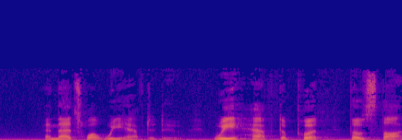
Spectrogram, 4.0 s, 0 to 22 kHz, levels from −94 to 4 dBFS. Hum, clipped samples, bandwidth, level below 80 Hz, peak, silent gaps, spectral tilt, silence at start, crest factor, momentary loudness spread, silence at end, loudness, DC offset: none; under 0.1%; 11.5 kHz; -68 dBFS; -18 dBFS; none; -4.5 dB/octave; 0 s; 20 dB; 18 LU; 0 s; -38 LUFS; under 0.1%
